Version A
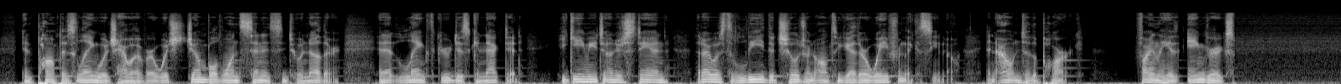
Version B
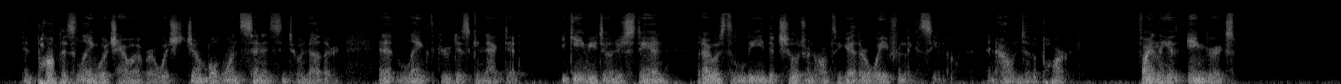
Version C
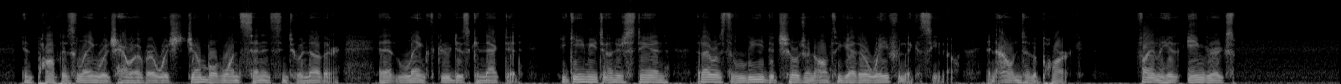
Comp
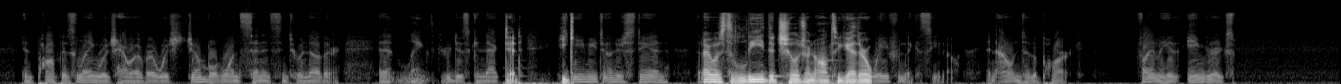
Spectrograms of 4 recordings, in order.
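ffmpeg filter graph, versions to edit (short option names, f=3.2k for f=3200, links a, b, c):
-filter_complex "[0:a]asplit=2[a][b];[2:a]asplit=4[c][d][e][f];[c]atrim=end=3.872[g];[1:a]atrim=start=3.868:end=4.472[h];[d]atrim=start=4.468:end=5.032[i];[a]atrim=start=5.028:end=5.732[j];[e]atrim=start=5.728:end=7.042[k];[b]atrim=start=7.038:end=8.712[l];[f]atrim=start=8.708[m];[g][h]acrossfade=d=0.004:c1=hsin:c2=hsin[n];[n][i]acrossfade=d=0.004:c1=hsin:c2=hsin[o];[o][j]acrossfade=d=0.004:c1=hsin:c2=hsin[p];[p][k]acrossfade=d=0.004:c1=hsin:c2=hsin[q];[q][l]acrossfade=d=0.004:c1=hsin:c2=hsin[r];[r][m]acrossfade=d=0.004:c1=hsin:c2=hsin"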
